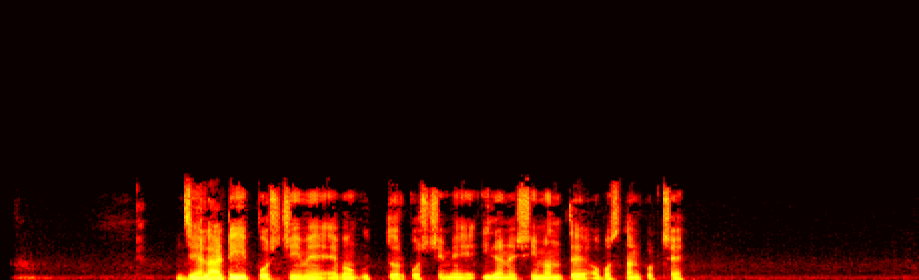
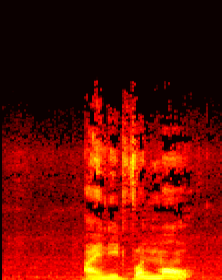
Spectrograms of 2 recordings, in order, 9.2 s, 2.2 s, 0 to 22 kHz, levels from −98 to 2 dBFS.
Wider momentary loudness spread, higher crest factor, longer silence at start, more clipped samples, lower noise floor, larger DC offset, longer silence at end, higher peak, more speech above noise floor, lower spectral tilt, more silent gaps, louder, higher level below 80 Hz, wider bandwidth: about the same, 9 LU vs 9 LU; about the same, 20 dB vs 16 dB; first, 1.75 s vs 0.8 s; neither; first, -72 dBFS vs -52 dBFS; neither; first, 2.4 s vs 0.3 s; about the same, -2 dBFS vs -2 dBFS; first, 52 dB vs 36 dB; about the same, -5.5 dB/octave vs -6 dB/octave; neither; second, -20 LUFS vs -17 LUFS; second, -58 dBFS vs -52 dBFS; second, 8 kHz vs 15 kHz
